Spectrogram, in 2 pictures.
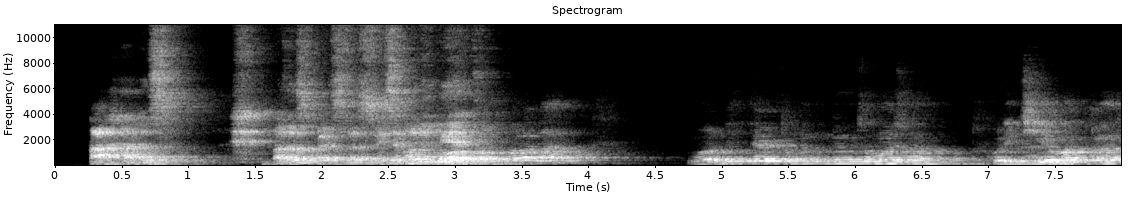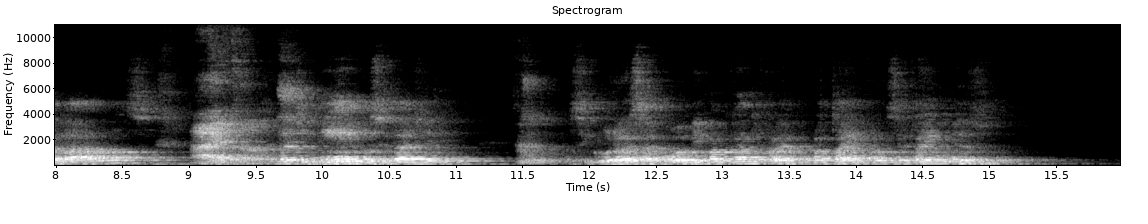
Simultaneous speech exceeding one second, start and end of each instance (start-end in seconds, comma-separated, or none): none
